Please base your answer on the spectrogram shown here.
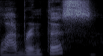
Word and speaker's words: Noctis Labyrinthus: What you got, Noctis Labyrinthus? No. No. I think that you're missing a syllable there. Noctis. I don't think I am. Labyrinthus. Labyrinth. You said labyrinth.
